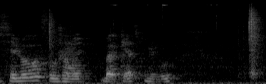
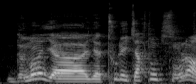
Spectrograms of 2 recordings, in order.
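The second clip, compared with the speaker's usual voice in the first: exasperated; 11 dB louder than usual. Real, not acted. Stressed about the mess.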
